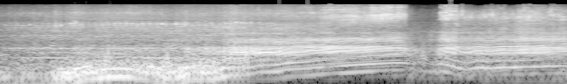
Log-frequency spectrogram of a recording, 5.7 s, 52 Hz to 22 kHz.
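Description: Audi S5 coupe accelerating hard away with a loud exhaust. The engine note climbs steadily, breaks for a gear change about four seconds in, then climbs again. The exhaust is one its owner suspects of leaking.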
